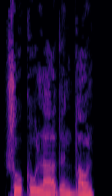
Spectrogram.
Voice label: "schokoladenbraun", German; adjectives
